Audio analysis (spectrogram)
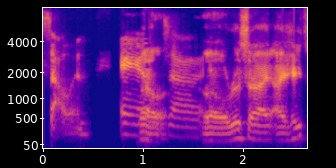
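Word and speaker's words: Samhain: that started in Ireland called Salin and it's spelled s-a-m-h-a-i-n just to confuse us Americans and um that's not really why but um in the old Gaelic language it was since it was pronounced Salin and uh Russia I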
